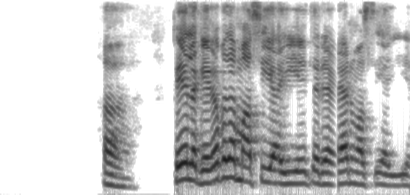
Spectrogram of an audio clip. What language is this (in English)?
Punjabi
